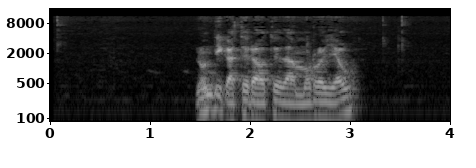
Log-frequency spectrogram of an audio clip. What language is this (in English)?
Basque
